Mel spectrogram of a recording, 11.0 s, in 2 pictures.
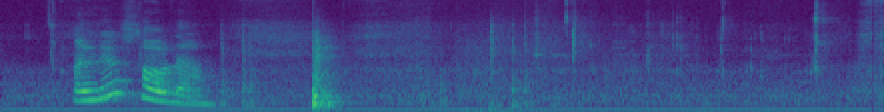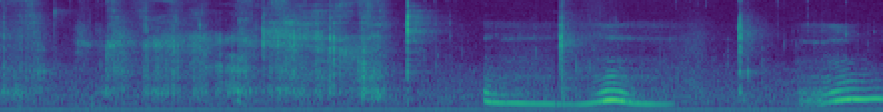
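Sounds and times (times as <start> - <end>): lip smacking: 3.4 - 8.2, 10.0 - 10.7
open-mouth chewing: 3.4 - 8.4, 10.0 - 10.7.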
